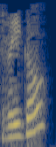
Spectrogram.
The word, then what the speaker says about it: Rego: It's pronounced Selene, but it's spelled S-E-L-E-N-E. And my last name is Rego. R-E-G-O.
